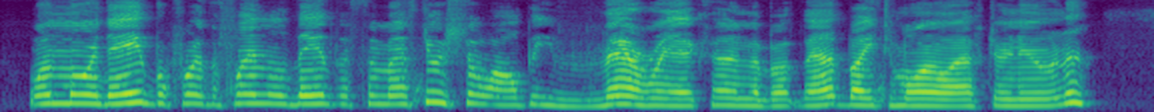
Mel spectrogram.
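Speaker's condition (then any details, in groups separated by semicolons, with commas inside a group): Cerebral palsy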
